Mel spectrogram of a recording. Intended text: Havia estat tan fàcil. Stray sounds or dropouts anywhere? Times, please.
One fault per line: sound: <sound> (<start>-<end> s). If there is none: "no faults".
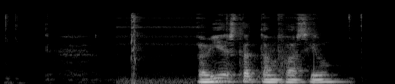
sound: squeak (1.3-1.5 s)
